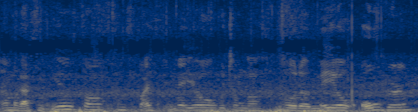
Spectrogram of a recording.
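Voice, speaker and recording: Speaking at normal speed with a lowish voice and fairly even intonation, a young vlogger from Florida, US, talks casually about her food and her day. She's chatty and speaks straight to viewers as "y'all," filming on a phone camera at arm's length, with noisy audio.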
